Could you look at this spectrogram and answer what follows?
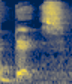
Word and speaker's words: debts: bad something is bad about it what our debts debtors the other debtors it is now here B is silent okay de BTS yes we do not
